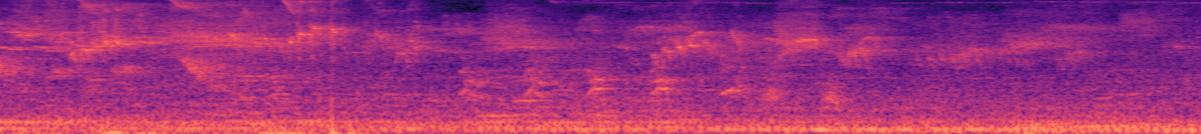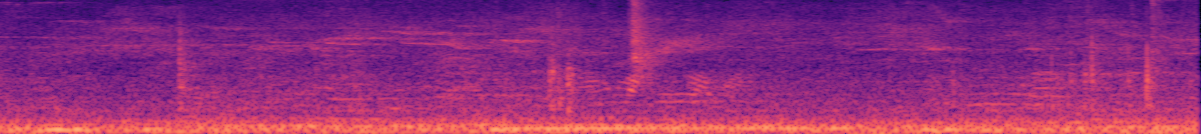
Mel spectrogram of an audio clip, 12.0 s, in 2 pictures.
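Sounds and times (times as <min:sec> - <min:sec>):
caged birds chirping and whistling: 0:00.0 - 0:12.0.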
